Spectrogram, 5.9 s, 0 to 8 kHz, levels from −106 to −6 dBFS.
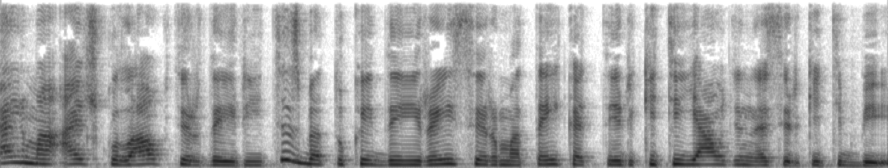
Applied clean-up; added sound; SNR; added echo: none; none; none; none.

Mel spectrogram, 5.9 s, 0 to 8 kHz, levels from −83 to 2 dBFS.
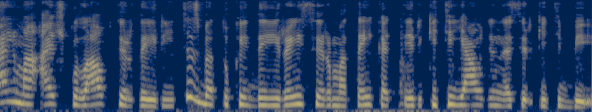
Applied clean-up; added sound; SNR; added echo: classical method spectral subtraction.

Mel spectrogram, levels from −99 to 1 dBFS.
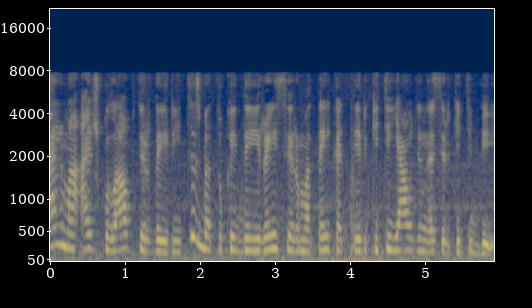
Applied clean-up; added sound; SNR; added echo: none; Truck; 15 dB; none.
